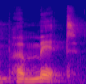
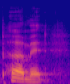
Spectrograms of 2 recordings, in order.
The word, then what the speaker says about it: permit: or something and then there's to permit the verb with the emphasis on the second syllable was the noun permit has got on the first I think in the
